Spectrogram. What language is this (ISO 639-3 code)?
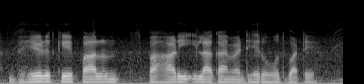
bho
